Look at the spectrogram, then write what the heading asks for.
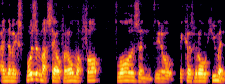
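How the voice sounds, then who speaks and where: In a Scottish accent, the speaker talks at a moderate pace with a dark, mellow tone and ordinary pitch variation. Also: man, medium pitch for a man. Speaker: stand-up comedian. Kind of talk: interview.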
